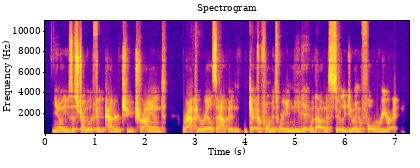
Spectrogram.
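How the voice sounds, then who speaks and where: Lively intonation marks this man's American accent at a medium pitch. His pace is fairly quick and his loudness very even. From US Northeast. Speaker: software developer, conference speaker. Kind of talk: conference talk. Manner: fast.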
